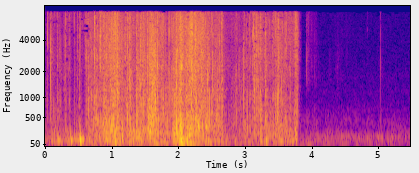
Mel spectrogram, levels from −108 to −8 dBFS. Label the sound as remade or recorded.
recorded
